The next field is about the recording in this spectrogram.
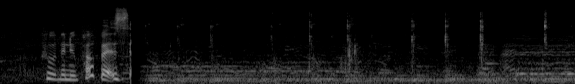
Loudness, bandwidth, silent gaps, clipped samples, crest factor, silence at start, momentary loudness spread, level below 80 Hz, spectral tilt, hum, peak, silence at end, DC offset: -40 LUFS; 15 kHz; none; under 0.1%; 22 dB; 0 s; 15 LU; -64 dBFS; -3.5 dB/octave; none; -18 dBFS; 0 s; under 0.1%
